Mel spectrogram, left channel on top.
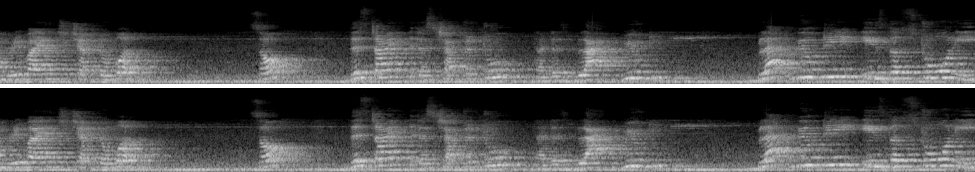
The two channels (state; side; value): normal; both; correlation 0.61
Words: revised chapter 1. So, this time it is chapter 2, that is Black Beauty. Black Beauty is the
